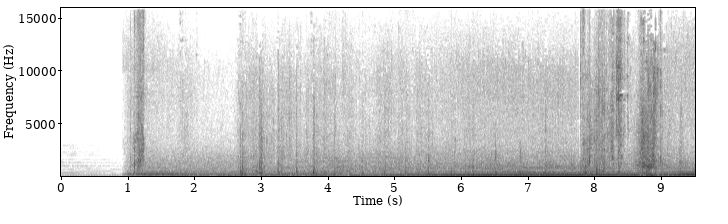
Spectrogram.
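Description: Footsteps crunch on dry dirt.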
